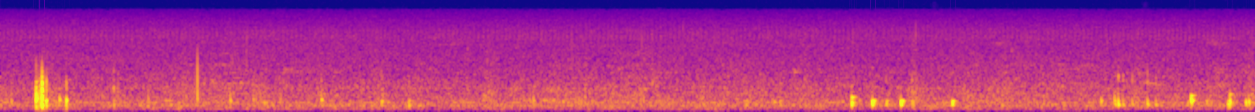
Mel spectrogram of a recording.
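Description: Quiet room with scattered soft gurgles and brief bubbling pops from the belly, typical ordinary stomach growling.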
